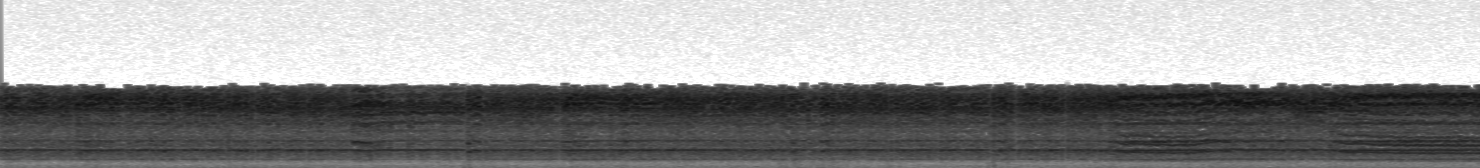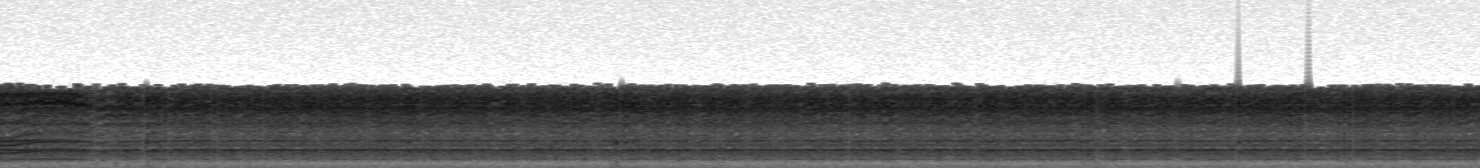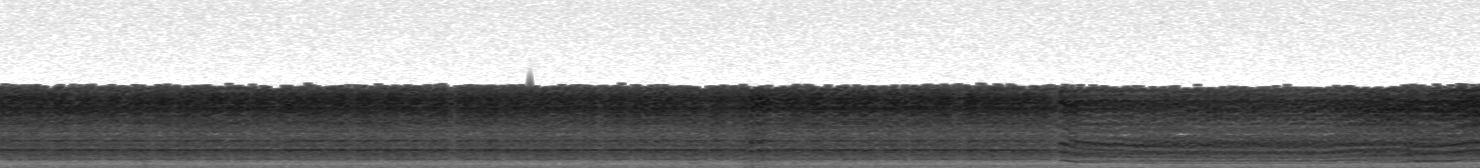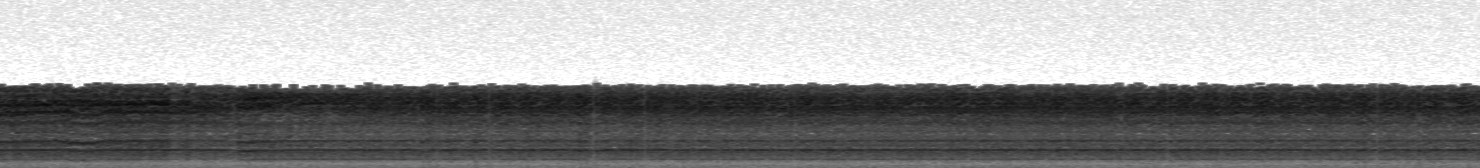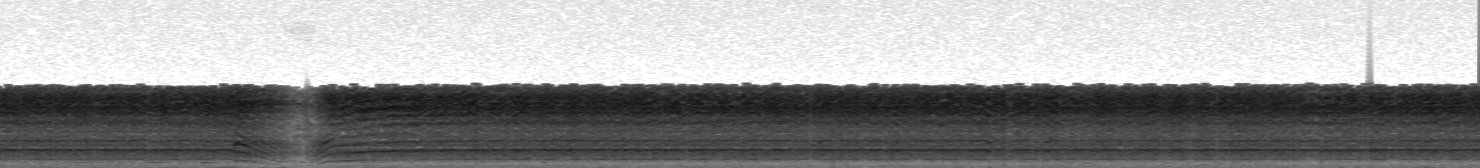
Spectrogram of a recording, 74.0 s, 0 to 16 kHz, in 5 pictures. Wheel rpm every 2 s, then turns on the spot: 230, 230, 230, 230, 230, 230, 230, 220, 230, 230, 230, 230, 230, 230, 230, 230, 230, 230, 230, 230, 180, 170, 220, 230, 240, 230, 230, 230, 230, 230, 200, 160, 230, 230, 230, 230, 230.
none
